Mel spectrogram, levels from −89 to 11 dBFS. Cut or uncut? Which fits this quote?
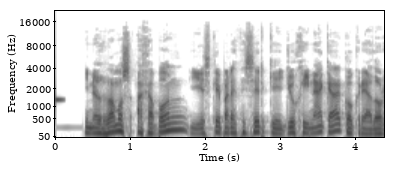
uncut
